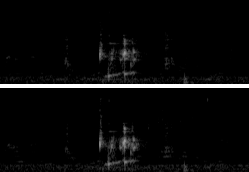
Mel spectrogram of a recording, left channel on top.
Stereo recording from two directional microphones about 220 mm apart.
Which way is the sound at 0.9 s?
20° right (ahead or behind).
